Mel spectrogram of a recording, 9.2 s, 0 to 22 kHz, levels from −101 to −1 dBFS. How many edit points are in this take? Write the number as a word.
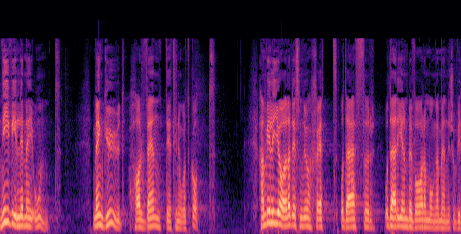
zero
